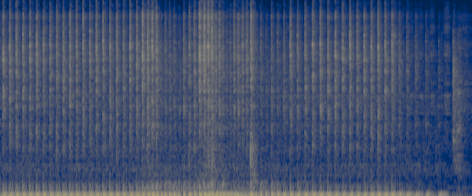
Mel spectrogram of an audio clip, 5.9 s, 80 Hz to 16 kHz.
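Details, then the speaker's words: Royal Enfield Classic 350 Reborn started after fitting a touring handlebar kit with longer throttle and clutch cables and refitting the tank: a steady single-cylinder thump at about four beats a second with no misses, a normal idle. "I'm just going to start the bike up now and check the throttle is all working okay."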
